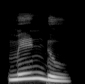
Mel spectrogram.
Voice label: "ಮೆಂಡು", Kannada

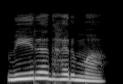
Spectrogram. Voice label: "ವೀರಧರ್ಮ", Kannada

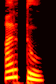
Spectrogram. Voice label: "ಅರ್ತು", Kannada

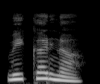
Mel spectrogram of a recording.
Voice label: "ವಿಕಿರಣ", Kannada

